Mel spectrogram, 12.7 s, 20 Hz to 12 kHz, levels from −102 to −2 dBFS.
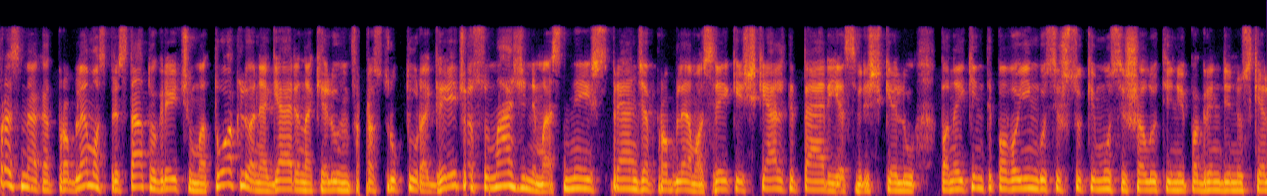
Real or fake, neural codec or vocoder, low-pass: real; none; 7.2 kHz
